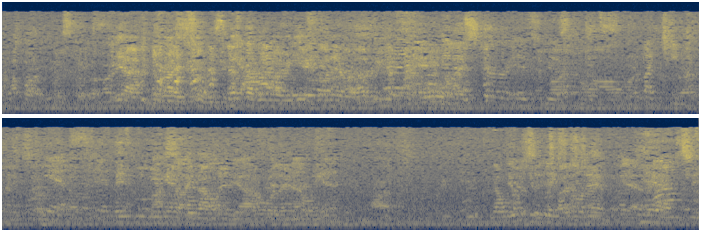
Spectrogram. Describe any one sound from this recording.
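A middle-aged woman talks with animation into a nearby microphone.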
